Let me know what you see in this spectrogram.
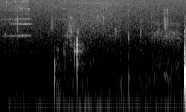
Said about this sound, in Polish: Pozwolę sobie zrobić przerwę na łyka wody.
